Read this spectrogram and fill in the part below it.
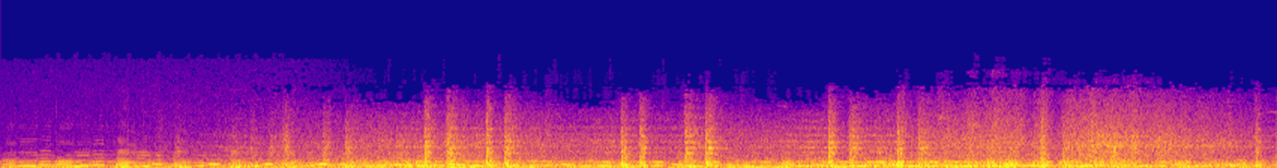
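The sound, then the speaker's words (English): A train travelling back to Spain rolls steadily along the rails, a continuous rumble and hum broken by paired clickety-clack beats from the wheels passing over track joints, with no voices. “Imagine Paddy's train thoughts on the way back to Spain.”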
